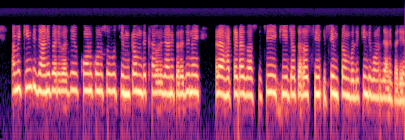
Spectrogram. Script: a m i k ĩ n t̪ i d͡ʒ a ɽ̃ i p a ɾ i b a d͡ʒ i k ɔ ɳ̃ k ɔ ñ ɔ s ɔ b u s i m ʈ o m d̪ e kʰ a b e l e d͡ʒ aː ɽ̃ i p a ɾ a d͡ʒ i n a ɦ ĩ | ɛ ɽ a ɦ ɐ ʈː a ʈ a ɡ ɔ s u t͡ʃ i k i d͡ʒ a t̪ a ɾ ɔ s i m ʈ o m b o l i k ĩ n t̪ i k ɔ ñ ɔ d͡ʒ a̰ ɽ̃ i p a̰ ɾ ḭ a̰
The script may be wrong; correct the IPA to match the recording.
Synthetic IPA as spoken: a m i k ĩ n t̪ i d͡ʒ a ɽ̃ i p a ɾ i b a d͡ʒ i k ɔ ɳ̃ k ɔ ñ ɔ s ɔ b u s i m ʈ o m d̪ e kʰ a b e l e d͡ʒ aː ɽ̃ i p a ɾ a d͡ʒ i n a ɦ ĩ | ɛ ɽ a ɦ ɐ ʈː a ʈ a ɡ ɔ s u t͡ʃ i k i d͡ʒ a t̪ a ɾ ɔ s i m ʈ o m b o l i k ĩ n t̪ i k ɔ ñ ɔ d͡ʒ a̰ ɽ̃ i p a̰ ɾ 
